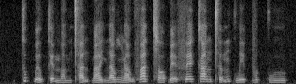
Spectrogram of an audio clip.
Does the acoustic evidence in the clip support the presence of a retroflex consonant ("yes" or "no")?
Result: no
